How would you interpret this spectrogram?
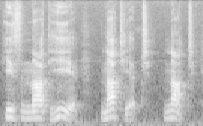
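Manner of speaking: not as American "naht"; American English vowel. Shown as a demonstration. Teacher modelling American English for French speakers, American open ah. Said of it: "c'est American English".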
